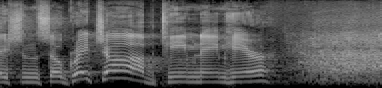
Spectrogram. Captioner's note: laughter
